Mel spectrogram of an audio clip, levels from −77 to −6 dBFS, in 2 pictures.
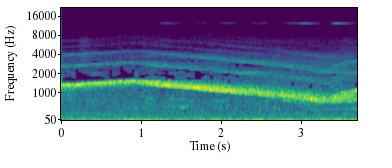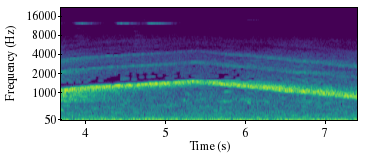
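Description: Throughout the clip, the treble sounds hissy and grainy, with roughened tones and smeared attacks, likely from Vorbis compression at a low setting that fits roughly 33 kbps. Fine high detail becomes noise, and a spectrogram shows nothing above 14.2 kHz.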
